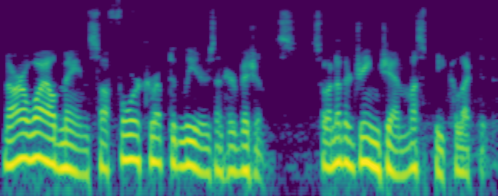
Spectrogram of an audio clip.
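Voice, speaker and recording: A man's voice: medium pitch, moderate pace, mellow, slight background noise. A man narrating scripted fantasy game lore as a storyteller.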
